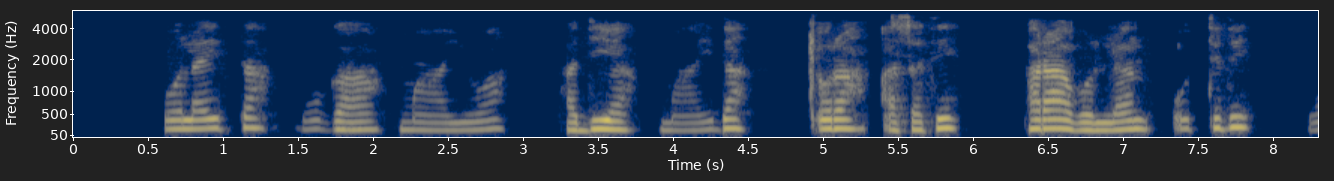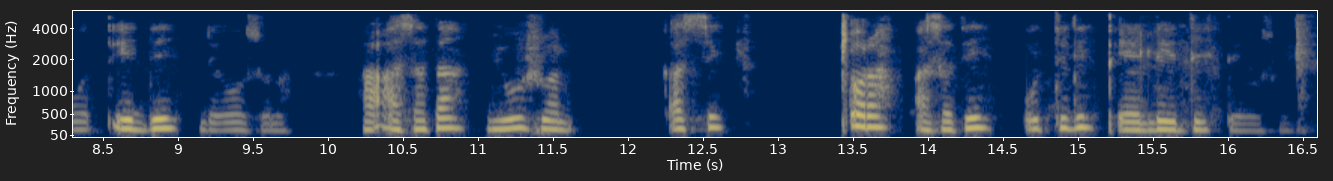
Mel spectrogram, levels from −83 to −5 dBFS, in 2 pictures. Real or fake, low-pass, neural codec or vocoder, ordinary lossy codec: real; 5.4 kHz; none; AAC, 32 kbps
